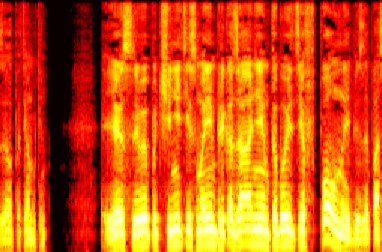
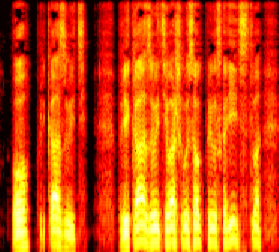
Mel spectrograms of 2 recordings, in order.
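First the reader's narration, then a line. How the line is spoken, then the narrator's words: Exclaimed. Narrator (Russian): воскликнул Ушаков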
